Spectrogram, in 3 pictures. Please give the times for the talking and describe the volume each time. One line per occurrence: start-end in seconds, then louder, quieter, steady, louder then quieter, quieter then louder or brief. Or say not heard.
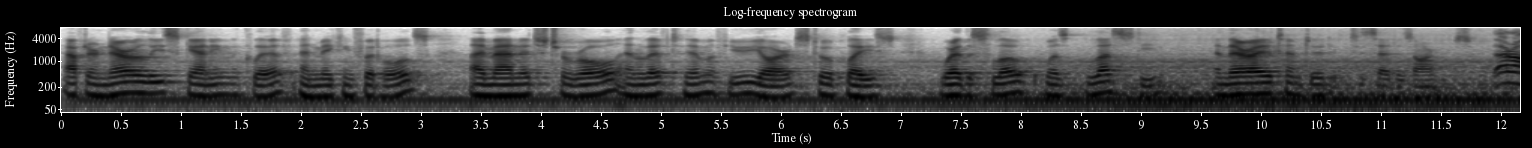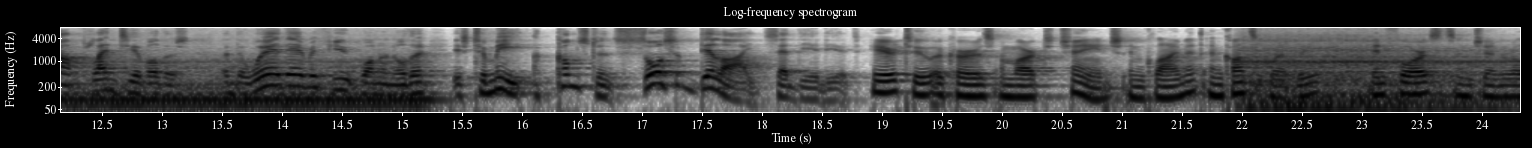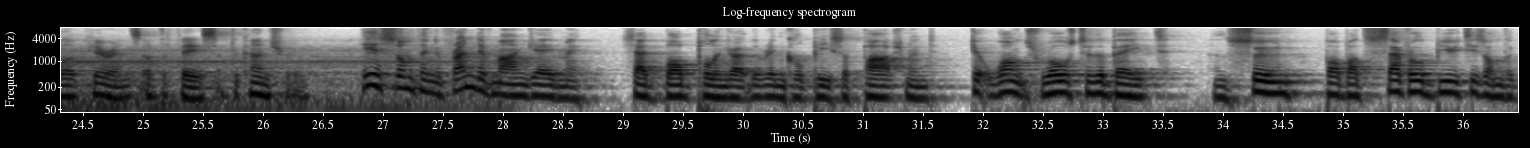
0.0-36.4 steady.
